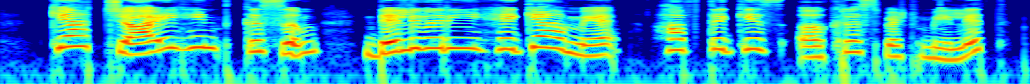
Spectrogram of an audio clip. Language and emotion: Kashmiri, neutral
